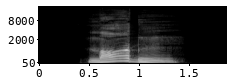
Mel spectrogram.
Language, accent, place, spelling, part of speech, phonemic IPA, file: German, Germany, Berlin, morden, verb, /ˈmɔrdən/, De-morden.ogg
- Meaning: 1. to commit murder 2. to murder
